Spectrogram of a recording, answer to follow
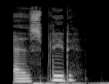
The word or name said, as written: adsplitte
